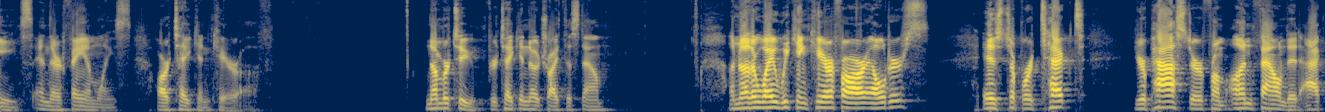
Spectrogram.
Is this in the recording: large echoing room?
yes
